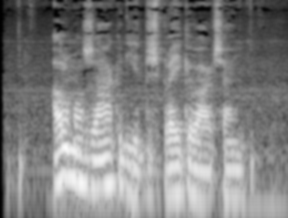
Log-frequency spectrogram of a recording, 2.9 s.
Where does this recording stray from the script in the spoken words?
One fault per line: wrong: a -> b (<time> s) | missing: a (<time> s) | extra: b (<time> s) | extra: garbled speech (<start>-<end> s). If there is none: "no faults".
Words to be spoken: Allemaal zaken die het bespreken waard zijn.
no faults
